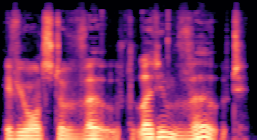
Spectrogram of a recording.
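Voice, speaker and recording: A man performing a first-person audiobook monologue as a brooding, wry character who anxiously lectures himself in a theatrical, musing way with dramatic pauses. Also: sits low, expressive, darkish tone, no room sound. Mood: bitter self-reassurance. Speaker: audiobook narrator.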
